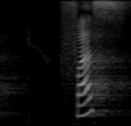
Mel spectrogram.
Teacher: Sinnya berdesis seperti suara ular karena punya sifat namanya sofir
